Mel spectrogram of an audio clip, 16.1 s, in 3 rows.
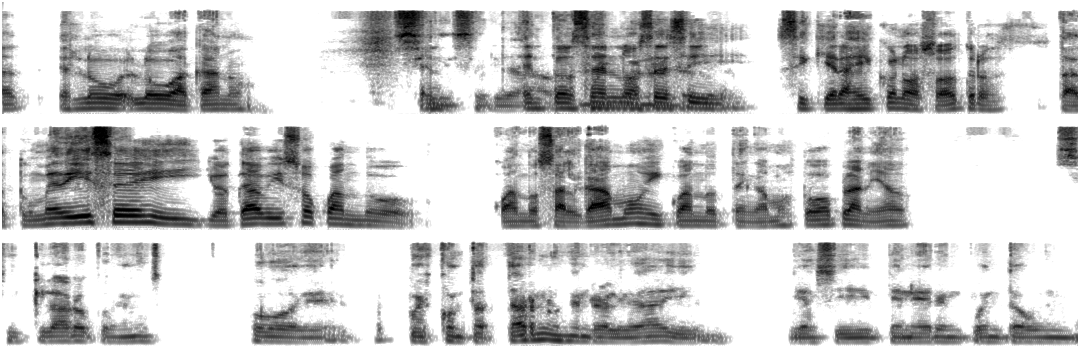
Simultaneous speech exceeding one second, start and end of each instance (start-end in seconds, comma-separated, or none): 2.1-3.7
